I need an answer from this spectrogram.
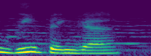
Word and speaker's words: Wybenga: will call him because it is the correct pronunciation is quite the opposite and yeah to be honest me calling him gary weebinga is also to annoy him right like i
